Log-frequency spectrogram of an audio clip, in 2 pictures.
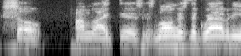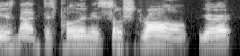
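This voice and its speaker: Slow gravelly Brooklyn man. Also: a little high, steady tone, mellow, no room sound, low-quality recording. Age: 40s. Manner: rambling, slangy, repeats "you heard?" and "for real". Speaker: guest, teacher and author. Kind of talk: casual spiritual conversation.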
